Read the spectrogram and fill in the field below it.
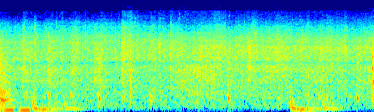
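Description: Cooled, dry fresh rice being stir-fried with chicken in a pan, broken up with a spatula: a steady close sizzle with scraping and clacking strokes at irregular intervals.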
